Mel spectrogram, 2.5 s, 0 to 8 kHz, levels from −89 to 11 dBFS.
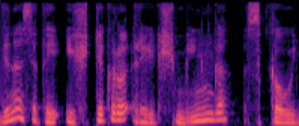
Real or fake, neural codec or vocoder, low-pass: fake; vocoder, 44.1 kHz, 128 mel bands, Pupu-Vocoder; 7.2 kHz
